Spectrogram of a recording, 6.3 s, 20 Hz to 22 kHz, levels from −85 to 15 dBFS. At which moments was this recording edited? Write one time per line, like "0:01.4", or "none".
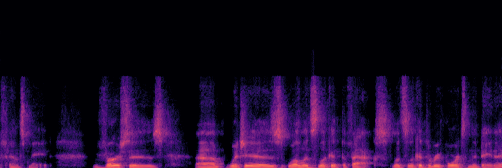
0:02.8

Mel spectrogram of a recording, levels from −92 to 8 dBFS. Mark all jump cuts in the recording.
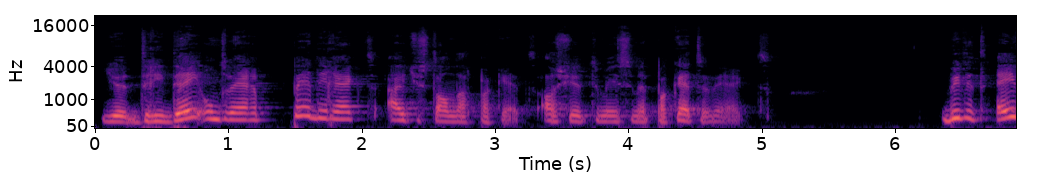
none

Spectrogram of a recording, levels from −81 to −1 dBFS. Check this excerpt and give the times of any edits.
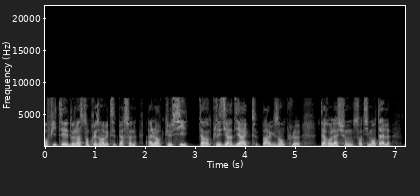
0:02.0

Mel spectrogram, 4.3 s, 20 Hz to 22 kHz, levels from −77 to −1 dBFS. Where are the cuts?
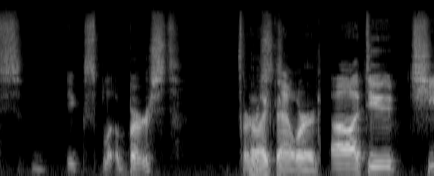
0:03.2

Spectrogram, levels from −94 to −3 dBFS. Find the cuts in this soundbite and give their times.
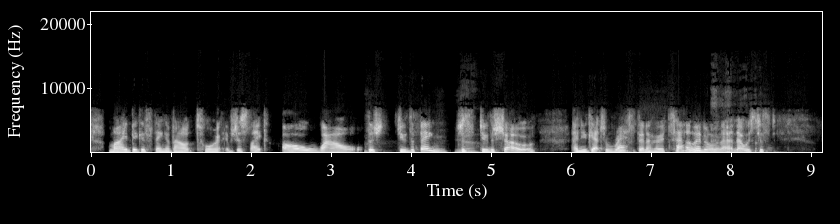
0:01.6
0:03.4

